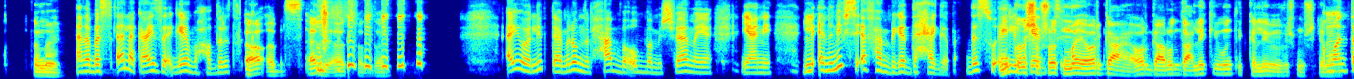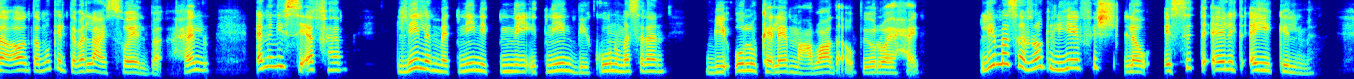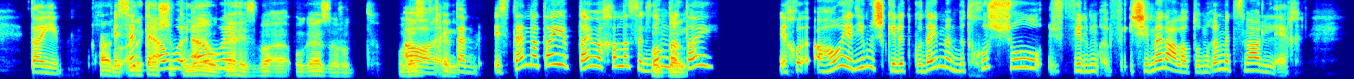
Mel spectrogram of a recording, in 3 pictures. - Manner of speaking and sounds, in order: tapping; giggle; other background noise; other noise
- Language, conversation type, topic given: Arabic, unstructured, إزاي بتتعامل مع مشاعر الغضب بعد خناقة مع شريكك؟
